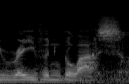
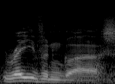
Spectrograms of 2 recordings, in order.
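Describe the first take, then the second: First: It is said in a northern way. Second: It is said in a non-northern way.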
